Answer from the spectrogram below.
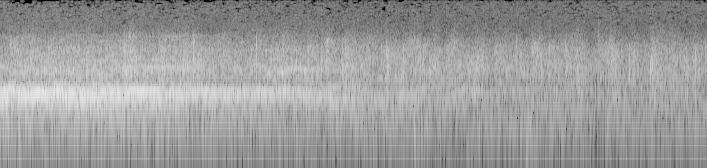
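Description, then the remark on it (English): A church audience stands and gives the Lord a shout and a clap of hands, a dense wash of hand claps under raised, wordless voices that are loudest at the start and ease off slightly over the seven seconds. “Stand to your feet and give the Lord a shout and a clap of hands.”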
